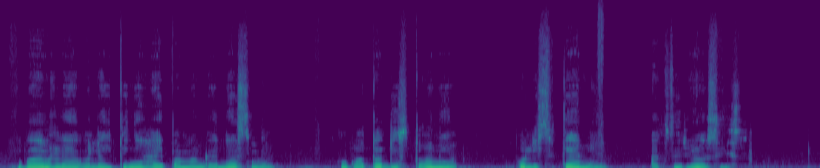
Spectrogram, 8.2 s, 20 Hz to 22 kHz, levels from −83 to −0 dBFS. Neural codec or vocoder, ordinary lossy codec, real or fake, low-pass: codec, 44.1 kHz, 3.4 kbps, Pupu-Codec; none; fake; none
